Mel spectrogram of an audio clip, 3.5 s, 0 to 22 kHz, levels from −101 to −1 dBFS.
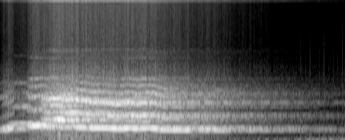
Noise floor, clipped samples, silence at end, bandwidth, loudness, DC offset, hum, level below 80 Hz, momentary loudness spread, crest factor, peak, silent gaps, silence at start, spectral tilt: -51 dBFS; under 0.1%; 0.85 s; over 20 kHz; -14 LUFS; under 0.1%; none; -58 dBFS; 16 LU; 16 dB; 0 dBFS; none; 0 s; -6.5 dB/octave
